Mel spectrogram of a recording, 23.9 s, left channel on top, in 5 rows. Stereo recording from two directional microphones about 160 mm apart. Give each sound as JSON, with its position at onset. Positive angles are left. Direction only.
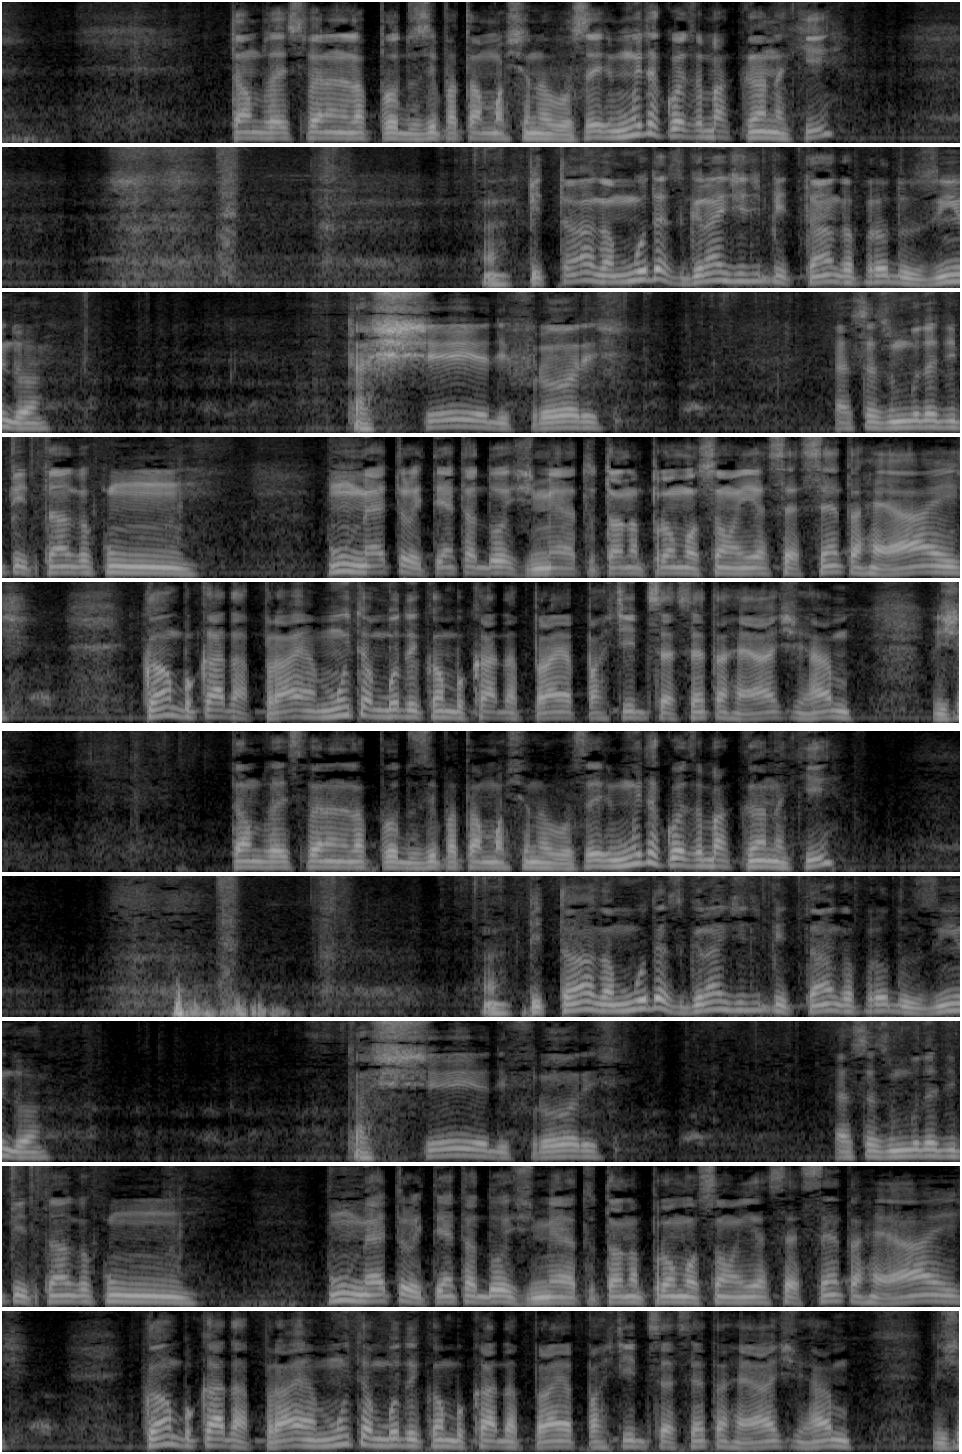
{"t": 1.1, "sound": "a man's voice", "side_deg": -20}
{"t": 3.2, "sound": "speech", "side_deg": -40}
{"t": 7.2, "sound": "a sound", "side_deg": -40}
{"t": 7.7, "sound": "a man's voice", "side_deg": -15}
{"t": 11.2, "sound": "speech", "side_deg": -5}
{"t": 13.7, "sound": "speech", "side_deg": -15}
{"t": 17.9, "sound": "speech", "side_deg": -5}
{"t": 18.4, "sound": "speech", "side_deg": 15}
{"t": 19.6, "sound": "a man's voice", "side_deg": -5}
